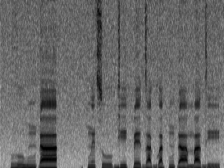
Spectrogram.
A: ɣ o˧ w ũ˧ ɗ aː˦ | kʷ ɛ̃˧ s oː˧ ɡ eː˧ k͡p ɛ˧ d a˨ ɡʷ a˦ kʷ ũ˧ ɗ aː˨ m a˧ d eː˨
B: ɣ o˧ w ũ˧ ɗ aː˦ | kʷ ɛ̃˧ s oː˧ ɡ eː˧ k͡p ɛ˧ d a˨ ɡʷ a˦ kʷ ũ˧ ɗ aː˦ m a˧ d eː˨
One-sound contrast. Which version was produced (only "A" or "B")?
A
